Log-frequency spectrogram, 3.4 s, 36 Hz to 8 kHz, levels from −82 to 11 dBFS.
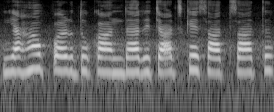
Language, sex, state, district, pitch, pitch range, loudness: Hindi, female, Haryana, Rohtak, 250 Hz, 245-265 Hz, -12 LUFS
